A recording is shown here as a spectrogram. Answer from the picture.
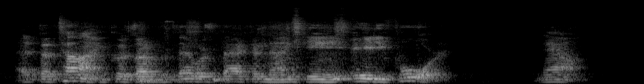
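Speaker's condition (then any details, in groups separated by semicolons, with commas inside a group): Friedreich's ataxia; genetic, spinocerebellar degeneration with polyneuropathy; progressive over years, relies on one arm, on-screen keyboard; slurs more when tired, weaker throat control, swallowing difficulty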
